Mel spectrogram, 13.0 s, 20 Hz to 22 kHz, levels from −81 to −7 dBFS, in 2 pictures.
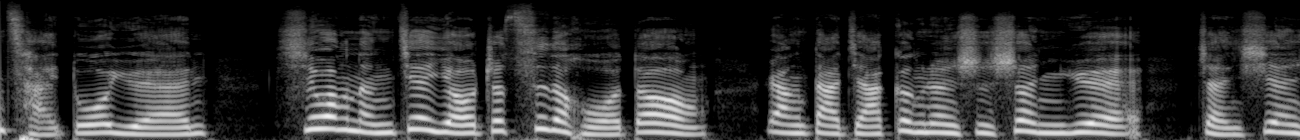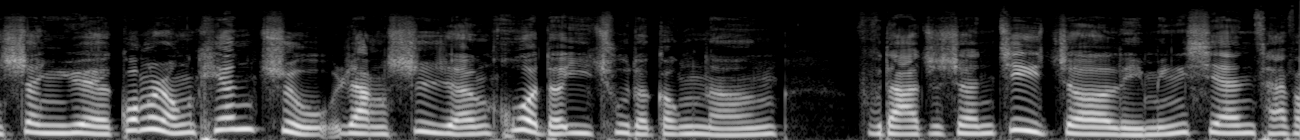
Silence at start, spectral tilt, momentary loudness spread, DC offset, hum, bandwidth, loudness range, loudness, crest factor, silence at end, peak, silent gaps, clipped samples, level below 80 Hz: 0 s; -5.5 dB/octave; 7 LU; under 0.1%; none; 16 kHz; 3 LU; -22 LUFS; 16 dB; 0 s; -4 dBFS; none; under 0.1%; -42 dBFS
